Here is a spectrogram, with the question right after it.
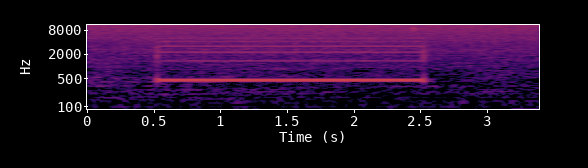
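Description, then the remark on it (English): A single steady electronic ringing tone on a phone line sounds for about two seconds and then stops, with faint background hiss and no one picking up or speaking. “Yeah, he's not answering.”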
